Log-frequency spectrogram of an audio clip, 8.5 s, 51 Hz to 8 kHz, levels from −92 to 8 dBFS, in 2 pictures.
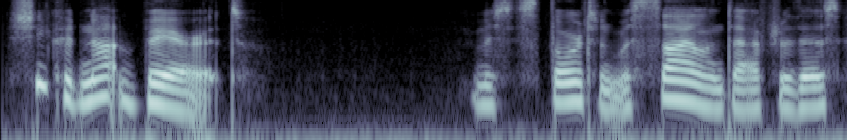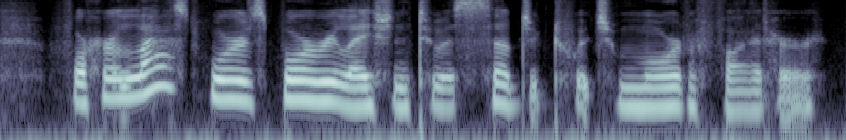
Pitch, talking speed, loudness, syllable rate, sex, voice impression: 195 Hz, 165 wpm, -17 LUFS, 4.5 syllables/s, female, feminine, middle-aged, slightly bright, clear, fluent, calm, reassuring, elegant, slightly sharp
